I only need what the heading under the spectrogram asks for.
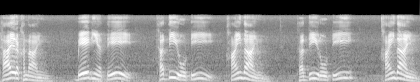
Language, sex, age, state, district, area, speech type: Sindhi, male, 45-60, Madhya Pradesh, Katni, urban, spontaneous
